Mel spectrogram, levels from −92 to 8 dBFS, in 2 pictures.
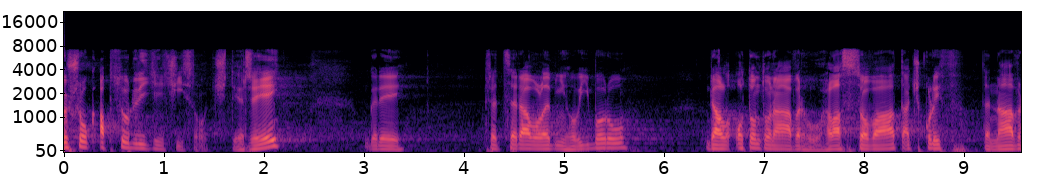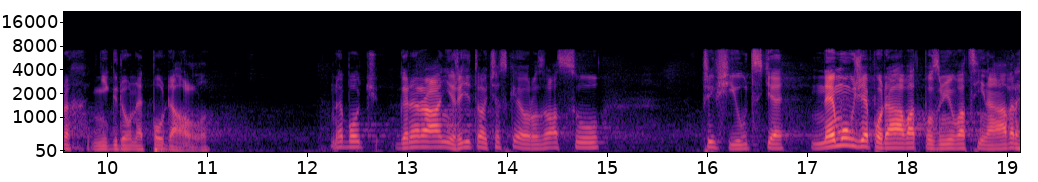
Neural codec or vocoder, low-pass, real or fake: none; 7.2 kHz; real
